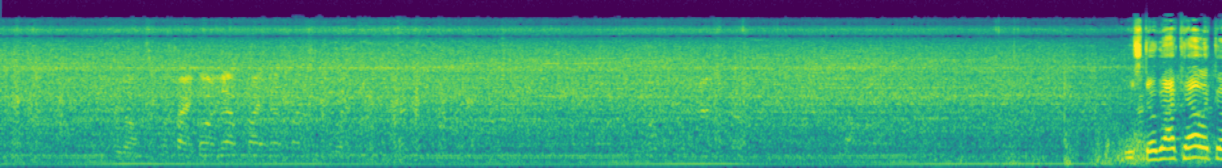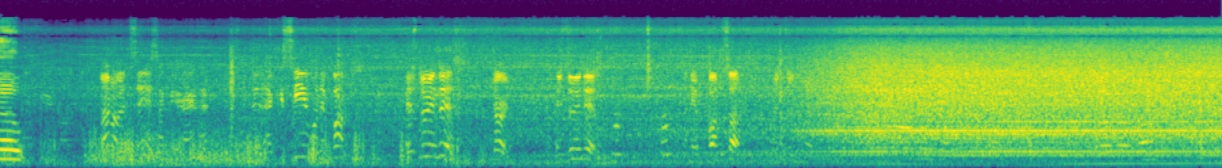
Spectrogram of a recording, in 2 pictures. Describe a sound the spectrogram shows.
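An off-road vehicle's engine idles and revs as it crawls over rocks.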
